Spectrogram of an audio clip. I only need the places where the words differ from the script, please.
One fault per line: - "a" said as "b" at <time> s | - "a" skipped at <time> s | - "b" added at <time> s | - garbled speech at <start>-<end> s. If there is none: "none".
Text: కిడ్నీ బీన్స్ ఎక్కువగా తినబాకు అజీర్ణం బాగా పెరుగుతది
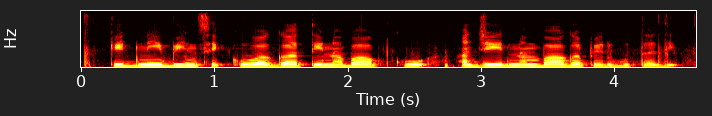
none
